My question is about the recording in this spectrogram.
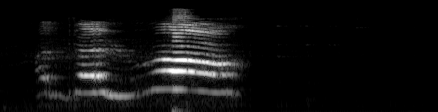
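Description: A cat meowing: one drawn-out call of about a second that dips and rises in pitch and is loudest in its second half.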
